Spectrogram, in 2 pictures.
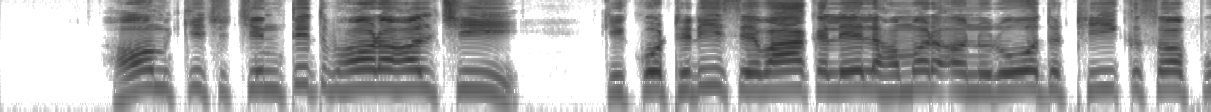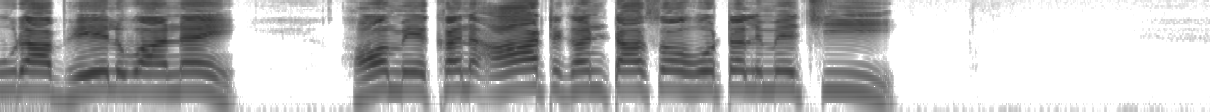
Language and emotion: Maithili, fearful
